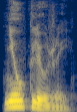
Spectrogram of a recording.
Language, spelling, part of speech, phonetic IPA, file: Russian, неуклюжий, adjective, [nʲɪʊˈklʲuʐɨj], Ru-неуклюжий.ogg
- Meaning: clumsy, awkward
